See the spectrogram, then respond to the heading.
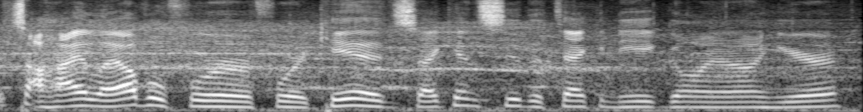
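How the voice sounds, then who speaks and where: Against noticeable background noise, a man with a Brazilian Portuguese accent speaks very slowly at a fairly high pitch with fairly even intonation. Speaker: jiu-jitsu instructor and guest commentator. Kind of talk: live commentary.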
